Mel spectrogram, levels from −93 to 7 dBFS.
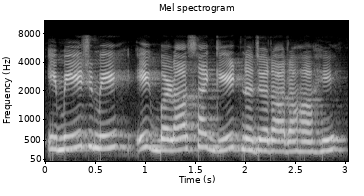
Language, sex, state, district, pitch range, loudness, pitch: Hindi, female, Uttar Pradesh, Muzaffarnagar, 255-305 Hz, -12 LUFS, 275 Hz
